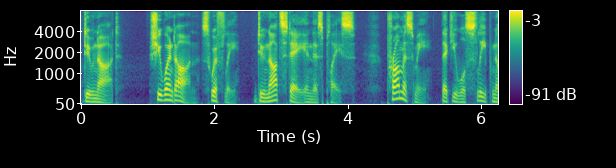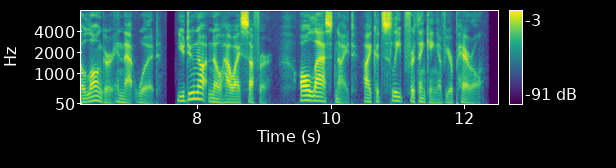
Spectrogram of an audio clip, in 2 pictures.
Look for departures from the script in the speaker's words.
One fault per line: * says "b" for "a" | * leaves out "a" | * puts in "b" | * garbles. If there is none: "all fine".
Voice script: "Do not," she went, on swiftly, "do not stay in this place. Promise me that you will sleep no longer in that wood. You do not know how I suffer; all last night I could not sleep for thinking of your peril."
* leaves out "not"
